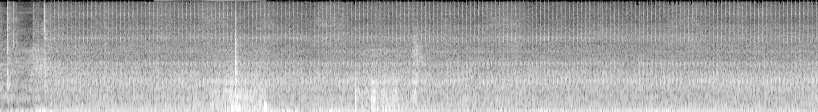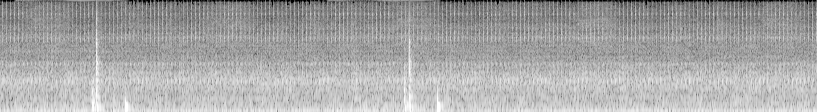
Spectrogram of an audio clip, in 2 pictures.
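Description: A steady low hum with a faint hiss, like an idling engine, broken by a few pairs of short dull thumps.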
